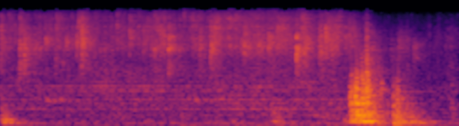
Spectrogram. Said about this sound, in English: Are you okay with the hot water? She opens the door and spies him behind the shower curtain.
